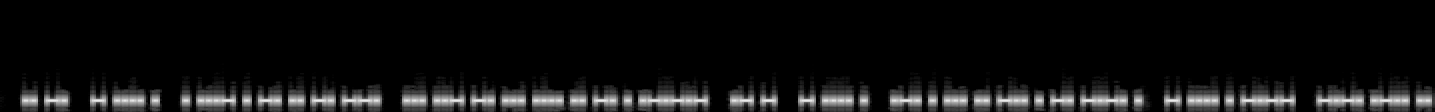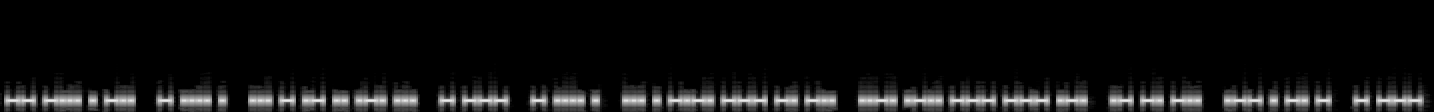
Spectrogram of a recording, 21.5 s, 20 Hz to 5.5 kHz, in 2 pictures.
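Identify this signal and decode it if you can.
Morse code, heard as a keyed tone, about 42 wpm, 600 Hz. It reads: IN THE EVENING SUNSHINE. AT THE RESIDENCE THEY CLIMBED THE STAIRS TO THE SECOND FLOOR AND WENT TO
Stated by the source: Morse code sending of an English novel at 42 wpm.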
